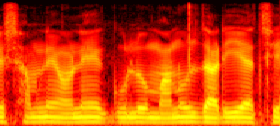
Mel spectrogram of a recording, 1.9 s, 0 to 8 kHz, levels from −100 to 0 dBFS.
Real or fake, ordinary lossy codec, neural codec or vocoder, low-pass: real; none; none; 7.2 kHz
